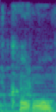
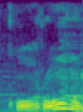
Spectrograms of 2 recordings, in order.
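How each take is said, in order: First: The unstressed first vowel is reduced, close to 'a'. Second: Every vowel is pronounced as a full 'o'. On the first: "мы говорим" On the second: "Если написано"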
